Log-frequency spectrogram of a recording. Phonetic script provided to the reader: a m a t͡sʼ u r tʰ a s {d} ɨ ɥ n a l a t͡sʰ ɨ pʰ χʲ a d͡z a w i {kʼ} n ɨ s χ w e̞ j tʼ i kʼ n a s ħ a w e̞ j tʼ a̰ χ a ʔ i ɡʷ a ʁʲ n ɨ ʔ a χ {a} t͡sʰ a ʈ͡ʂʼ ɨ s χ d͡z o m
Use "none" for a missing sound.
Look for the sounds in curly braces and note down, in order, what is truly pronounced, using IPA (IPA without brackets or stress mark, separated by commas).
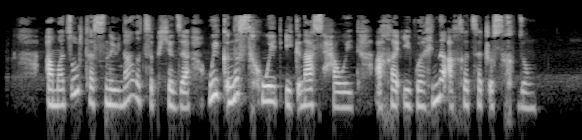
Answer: n, kʼ, ə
